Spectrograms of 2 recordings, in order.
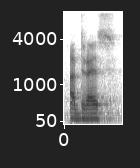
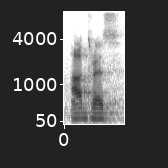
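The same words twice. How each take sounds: Both takes have the same delivery.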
